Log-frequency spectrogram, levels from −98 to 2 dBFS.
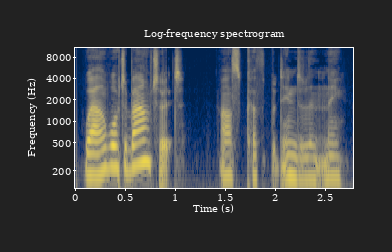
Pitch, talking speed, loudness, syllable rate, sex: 185 Hz, 150 wpm, -18 LUFS, 5.9 syllables/s, female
